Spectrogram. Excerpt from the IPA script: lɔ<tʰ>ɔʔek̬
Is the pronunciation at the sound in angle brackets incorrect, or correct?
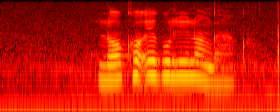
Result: incorrect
